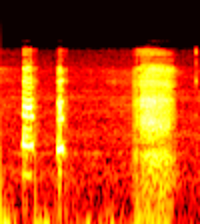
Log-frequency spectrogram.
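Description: A woman laughing hard: two short, high, honking squeaks, then a breathy rush of air about a second and a half in.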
